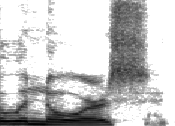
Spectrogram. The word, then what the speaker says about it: Lenores: But so we're talking to the Lenores. Did I pronounce that band name correctly? – Yeah, that's it.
